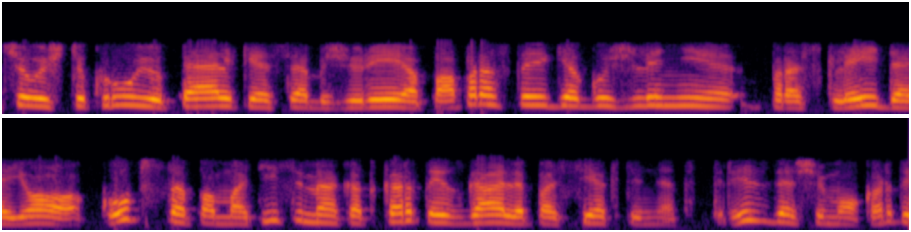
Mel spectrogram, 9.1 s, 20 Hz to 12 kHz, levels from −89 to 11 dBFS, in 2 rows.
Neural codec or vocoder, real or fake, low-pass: none; real; 7.2 kHz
